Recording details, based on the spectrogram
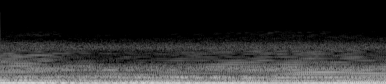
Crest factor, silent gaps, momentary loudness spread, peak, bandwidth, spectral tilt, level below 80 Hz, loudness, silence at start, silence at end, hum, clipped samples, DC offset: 10 dB; none; 4 LU; -6 dBFS; 3 kHz; -11.5 dB/octave; -16 dBFS; -20 LUFS; 0 s; 0 s; none; under 0.1%; under 0.1%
